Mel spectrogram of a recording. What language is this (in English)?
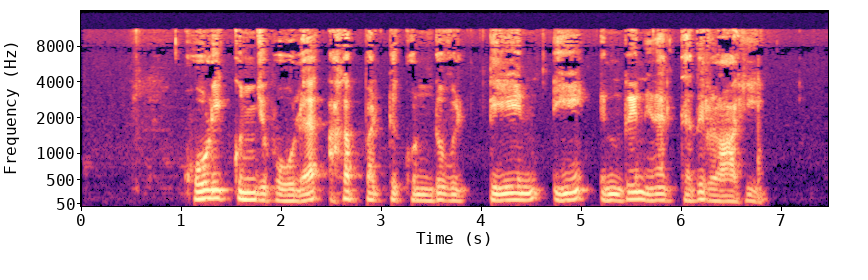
Tamil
